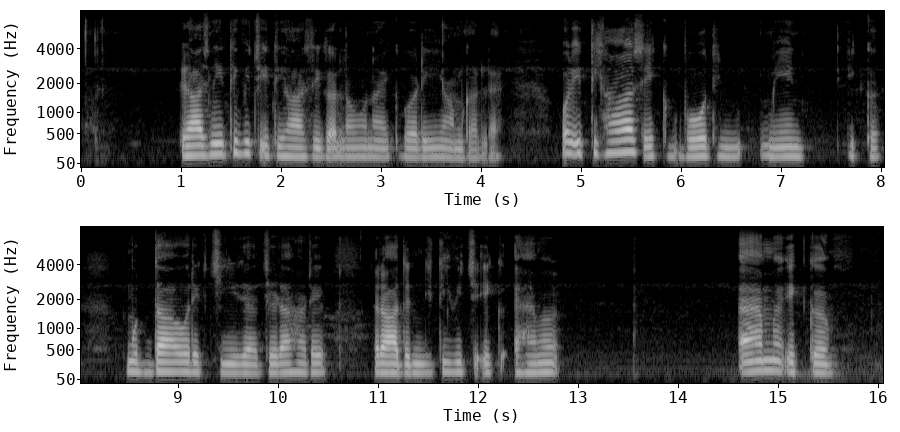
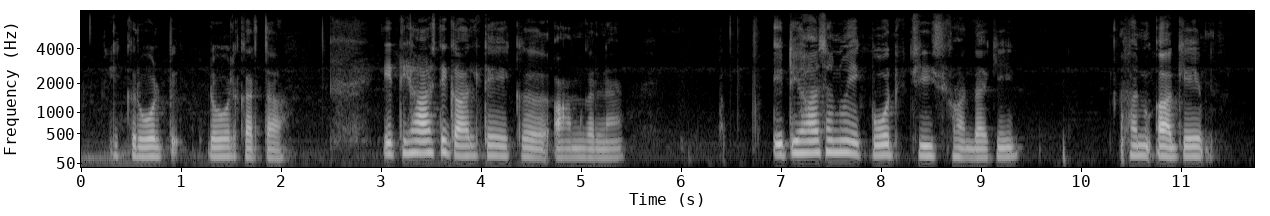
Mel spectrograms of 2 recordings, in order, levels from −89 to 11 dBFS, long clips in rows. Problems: none marked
